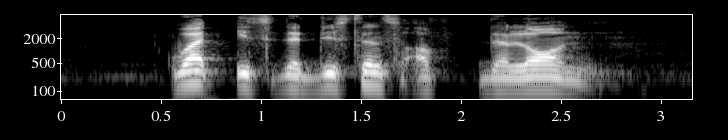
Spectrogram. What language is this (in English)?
English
